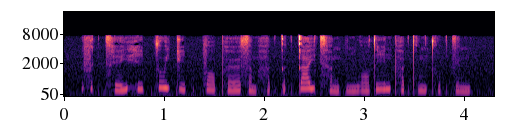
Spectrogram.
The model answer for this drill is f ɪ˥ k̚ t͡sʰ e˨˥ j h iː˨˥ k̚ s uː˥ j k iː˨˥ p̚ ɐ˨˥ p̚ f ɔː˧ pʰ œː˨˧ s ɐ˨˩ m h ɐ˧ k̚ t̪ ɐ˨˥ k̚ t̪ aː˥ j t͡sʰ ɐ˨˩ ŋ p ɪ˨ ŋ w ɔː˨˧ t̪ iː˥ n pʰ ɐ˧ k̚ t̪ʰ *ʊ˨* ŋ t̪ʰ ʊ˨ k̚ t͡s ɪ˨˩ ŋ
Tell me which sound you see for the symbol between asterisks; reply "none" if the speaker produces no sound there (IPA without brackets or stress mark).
ʊ˨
